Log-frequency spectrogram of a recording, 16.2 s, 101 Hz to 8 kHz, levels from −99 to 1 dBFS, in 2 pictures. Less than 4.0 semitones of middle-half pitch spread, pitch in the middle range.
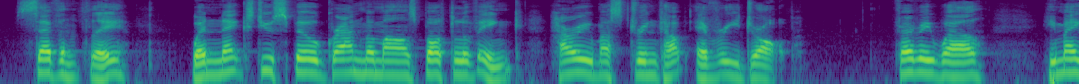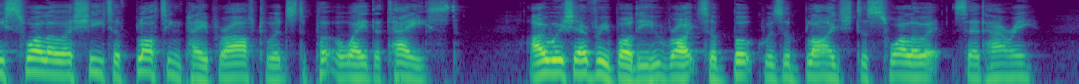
Yes: average, 3.5 semitones; medium, 160 Hz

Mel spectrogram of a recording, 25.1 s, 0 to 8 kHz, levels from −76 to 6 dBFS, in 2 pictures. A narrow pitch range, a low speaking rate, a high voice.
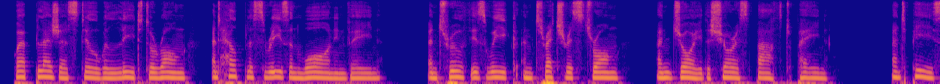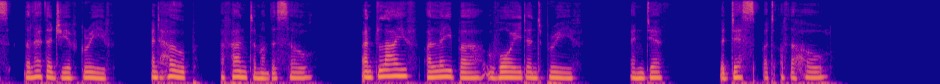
No: narrow, 1.7 semitones; slow, 130 wpm; medium, 150 Hz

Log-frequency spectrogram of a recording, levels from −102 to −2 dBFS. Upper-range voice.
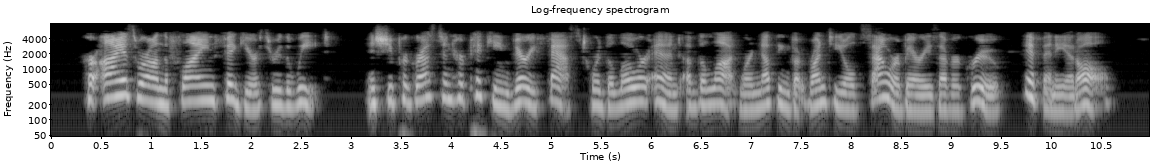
Yes: high, 205 Hz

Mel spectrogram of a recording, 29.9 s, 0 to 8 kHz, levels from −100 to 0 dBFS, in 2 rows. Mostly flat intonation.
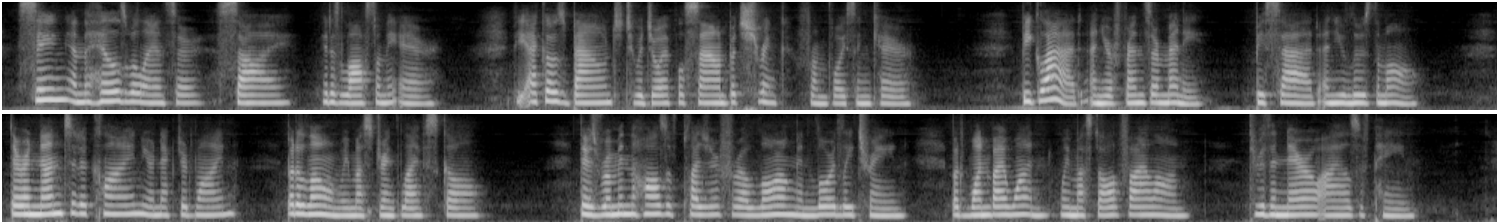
Yes: narrow, 2.1 semitones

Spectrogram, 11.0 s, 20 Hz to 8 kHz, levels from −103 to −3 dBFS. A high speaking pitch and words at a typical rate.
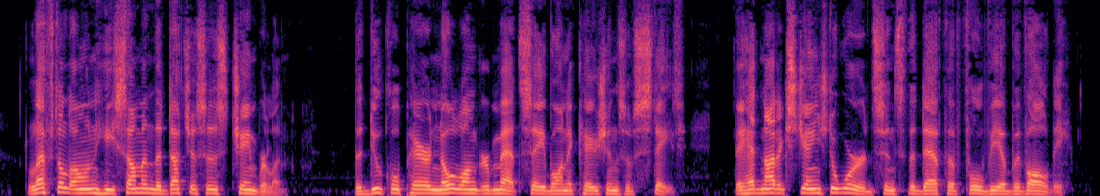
No: medium, 145 Hz; average, 165 wpm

